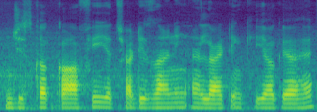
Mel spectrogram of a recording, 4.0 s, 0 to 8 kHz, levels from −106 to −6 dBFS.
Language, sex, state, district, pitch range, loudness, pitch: Hindi, male, Bihar, Jamui, 120-130 Hz, -19 LUFS, 125 Hz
